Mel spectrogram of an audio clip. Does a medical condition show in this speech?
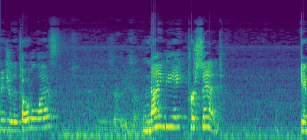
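No.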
